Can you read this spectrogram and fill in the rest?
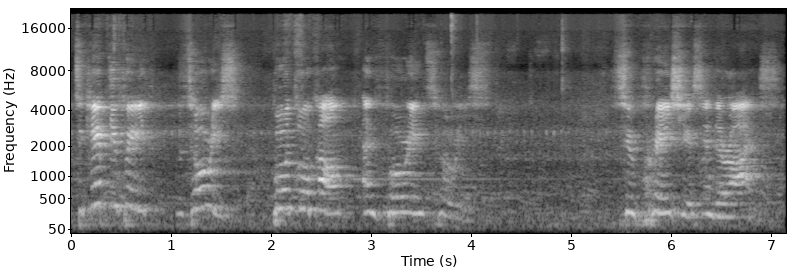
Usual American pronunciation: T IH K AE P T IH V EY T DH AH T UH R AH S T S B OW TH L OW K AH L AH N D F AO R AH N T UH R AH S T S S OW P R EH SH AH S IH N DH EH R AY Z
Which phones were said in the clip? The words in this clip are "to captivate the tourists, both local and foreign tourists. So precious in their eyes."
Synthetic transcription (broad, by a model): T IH K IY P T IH F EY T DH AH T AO R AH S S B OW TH L OW K AH L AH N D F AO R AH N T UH R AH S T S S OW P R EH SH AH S IH N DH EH R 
